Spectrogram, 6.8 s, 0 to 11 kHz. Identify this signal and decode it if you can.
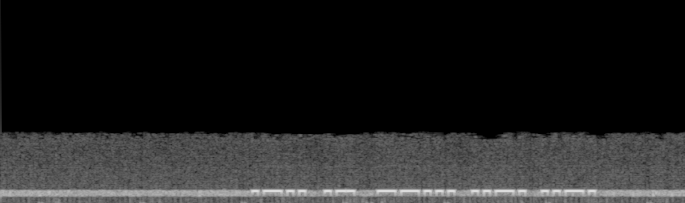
Morse code, heard as a keyed tone, about 20 wpm, 670 Hz, with radio noise. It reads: LA7FF
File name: cw / ubacw dx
